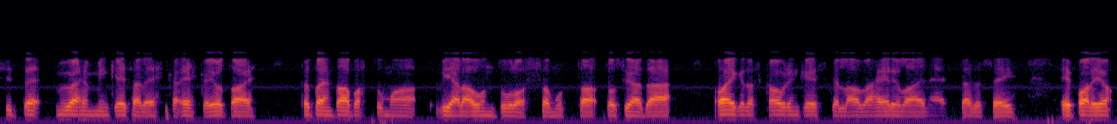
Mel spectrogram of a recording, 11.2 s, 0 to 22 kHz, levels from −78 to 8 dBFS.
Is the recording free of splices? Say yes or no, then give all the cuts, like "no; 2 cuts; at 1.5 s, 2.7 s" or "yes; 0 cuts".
yes; 0 cuts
